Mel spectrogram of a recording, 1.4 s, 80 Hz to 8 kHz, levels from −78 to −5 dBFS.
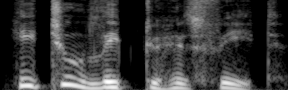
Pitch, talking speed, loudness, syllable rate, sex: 165 Hz, 250 wpm, -18 LUFS, 4.5 syllables/s, male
